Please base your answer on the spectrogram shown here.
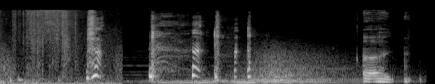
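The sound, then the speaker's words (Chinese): A few harsh, short coughs from someone choking on dust after a handful of soil is pushed over, spaced bursts ending in a stronger, rasping throat-clearing cough. “司藤似乎有被呛到，好像还咳了一下。”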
